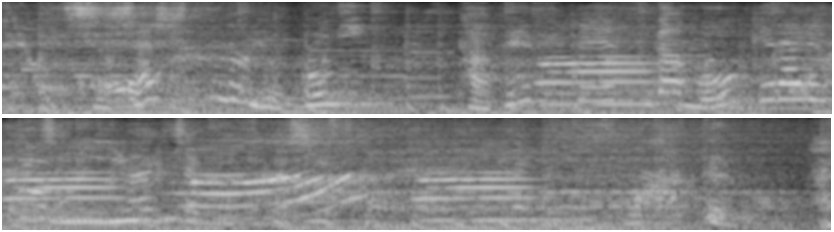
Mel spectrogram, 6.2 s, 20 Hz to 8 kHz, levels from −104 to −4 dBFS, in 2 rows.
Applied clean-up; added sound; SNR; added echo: none; Wind instrument, woodwind instrument; 2 dB; reverberation time 1.0 s.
